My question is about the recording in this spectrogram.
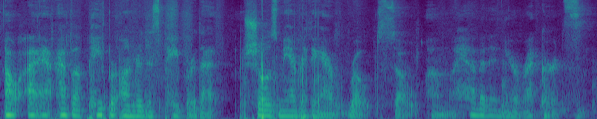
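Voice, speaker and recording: In an ASMR roleplay, a woman plays a soft-spoken salesperson, reassuringly guiding a customer along. Her low, breathy whisper carries very heavy vocal fry and moves a little fast. The background is noisy.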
